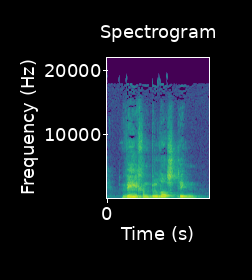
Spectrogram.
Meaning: road tax
- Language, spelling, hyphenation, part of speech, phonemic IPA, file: Dutch, wegenbelasting, we‧gen‧be‧las‧ting, noun, /ˈʋeː.ɣə(n).bəˌlɑs.tɪŋ/, Nl-wegenbelasting.ogg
